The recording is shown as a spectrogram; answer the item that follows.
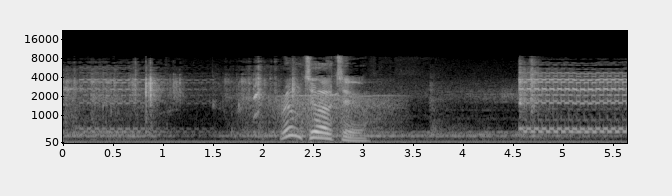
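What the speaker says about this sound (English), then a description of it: "at least now, the phone has stopped ringing" A telephone ringing inside the video game Silent Hill 4, heard as repeated electronic tones at the start and again near the end, with someone speaking over the middle.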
